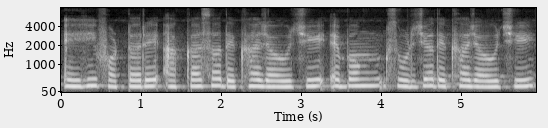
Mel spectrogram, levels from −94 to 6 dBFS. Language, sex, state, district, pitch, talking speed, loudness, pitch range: Odia, female, Odisha, Nuapada, 220 Hz, 80 wpm, -12 LUFS, 210-230 Hz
